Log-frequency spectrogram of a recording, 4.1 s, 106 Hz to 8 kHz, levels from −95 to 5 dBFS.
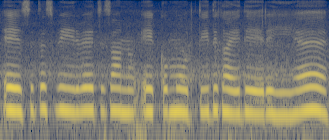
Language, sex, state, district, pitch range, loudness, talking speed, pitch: Punjabi, female, Punjab, Kapurthala, 250-265 Hz, -16 LUFS, 145 wpm, 255 Hz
